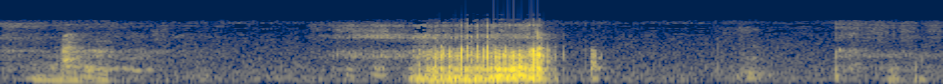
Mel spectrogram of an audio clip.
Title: Funny devil eyes dog snoring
